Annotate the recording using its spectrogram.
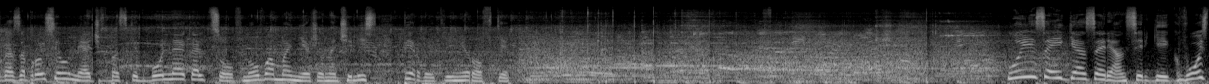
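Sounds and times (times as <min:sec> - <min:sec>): basketballs bouncing on parquet floor: 0:05.8 - 0:08.1.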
